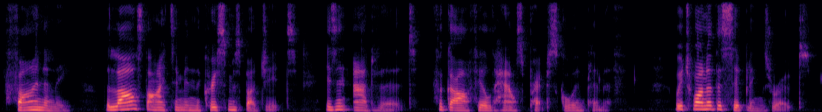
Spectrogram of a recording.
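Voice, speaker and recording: A woman reading old letters and adverts aloud in a deliberate, measured way, as a podcast host. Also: on the low side, expressive, gravelly, a bit bright.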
